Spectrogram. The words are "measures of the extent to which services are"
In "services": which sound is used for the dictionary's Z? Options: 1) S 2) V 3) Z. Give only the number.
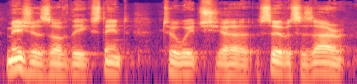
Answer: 3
